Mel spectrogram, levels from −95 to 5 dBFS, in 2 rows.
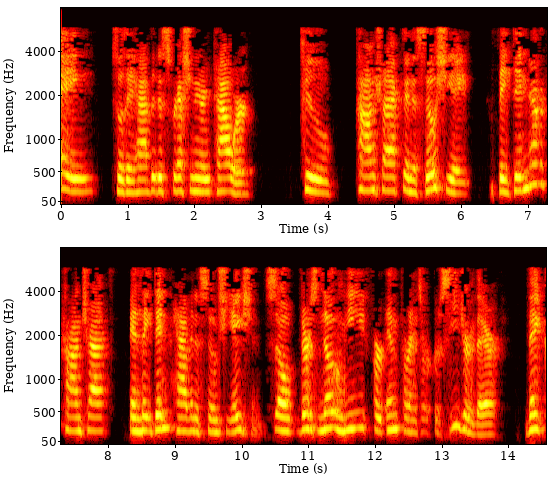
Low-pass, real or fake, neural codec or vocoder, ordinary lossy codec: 7.2 kHz; fake; codec, 16 kHz, 0.8 kbps, ZipCodec; MP3, 24 kbps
